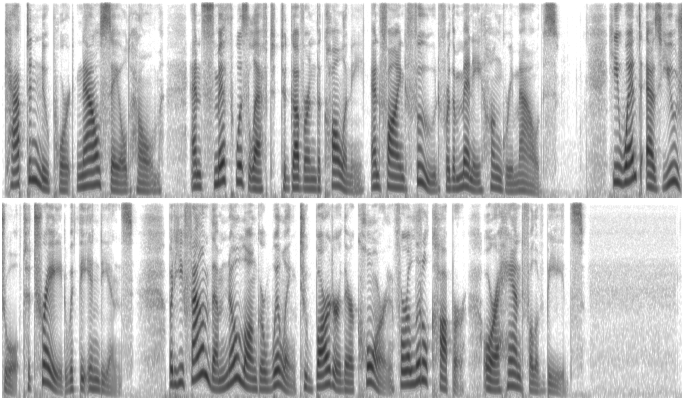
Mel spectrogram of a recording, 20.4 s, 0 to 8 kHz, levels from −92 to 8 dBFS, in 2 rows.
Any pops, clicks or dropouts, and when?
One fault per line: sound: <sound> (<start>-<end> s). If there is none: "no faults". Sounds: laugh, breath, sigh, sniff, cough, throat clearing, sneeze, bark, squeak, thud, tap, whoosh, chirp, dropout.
no faults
